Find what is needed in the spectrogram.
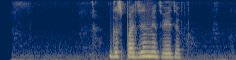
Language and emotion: Russian, neutral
